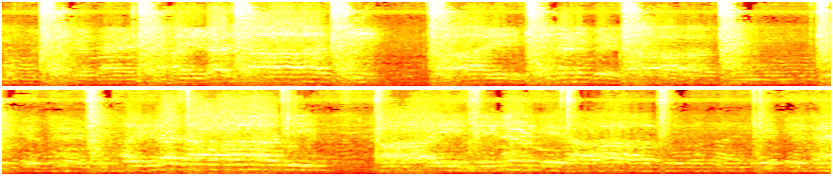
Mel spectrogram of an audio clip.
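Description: A group of men chanting a mourning lament together, with hands striking bare chests in unison about once a second (matam). The chant breaks briefly twice.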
